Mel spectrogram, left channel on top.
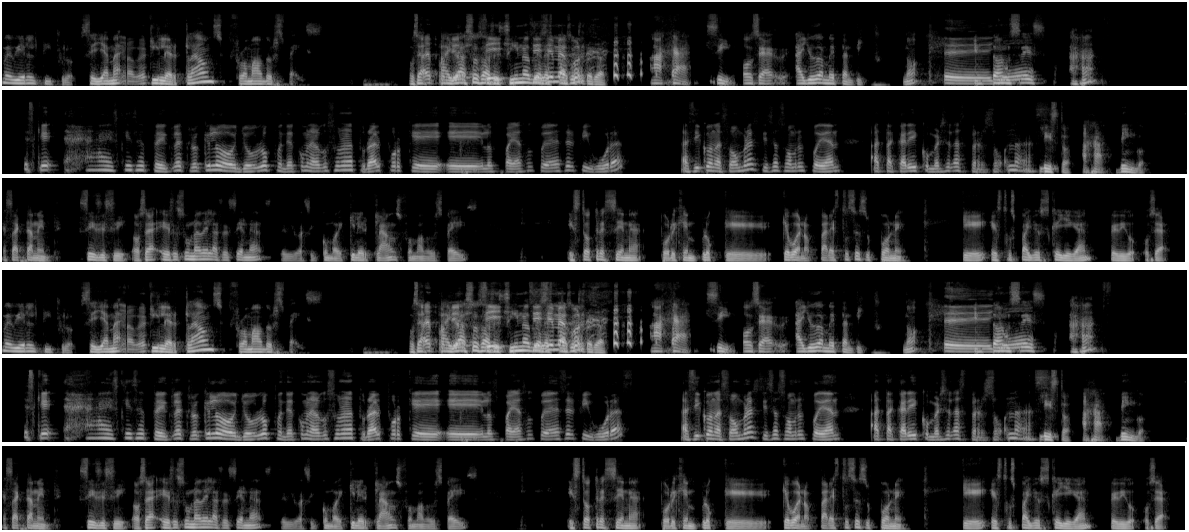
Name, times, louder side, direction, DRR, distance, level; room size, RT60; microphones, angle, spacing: voice 1, 0.0-3.2 4.1-6.0 6.5-8.6 9.0-9.4 9.7-10.4 10.7-11.0 22.2-23.3 23.7-28.4 29.4-32.7 33.3-35.4, equal, 10° right, 4.9 m, -26 dB
voice 2, 4.2-5.0 5.3-6.0 9.4-10.3 12.1-18.1 18.6-20.2 20.5-22.2, right 1 dB, 30° right, 3.8 m, -27 dB
open air
head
